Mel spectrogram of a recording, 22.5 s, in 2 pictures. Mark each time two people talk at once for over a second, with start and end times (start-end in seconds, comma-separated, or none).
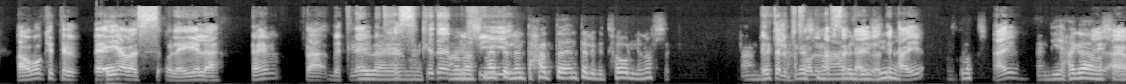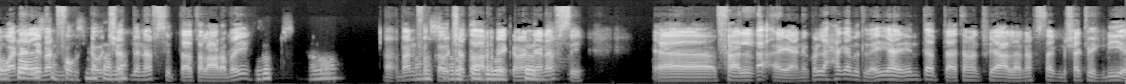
3.6-5.1, 7.6-9.0, 10.9-12.5, 15.4-16.7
